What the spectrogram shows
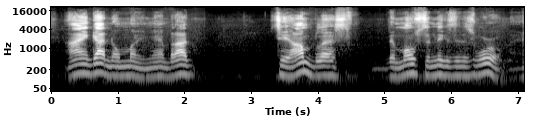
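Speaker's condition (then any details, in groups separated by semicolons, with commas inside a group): Traumatic brain injury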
